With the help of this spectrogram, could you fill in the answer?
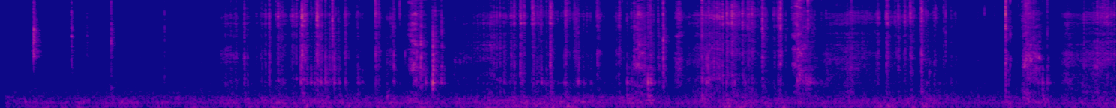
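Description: A metal utility blade scrapes and carves flakes off a solid, hand-sized, teal rectangular bar of dry soap held in hands with long red nails. Quick, dry, crisp scratches and crumbly shaving sounds come in bursts, bright and close, with short sharp ticks between longer scraping strokes.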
